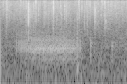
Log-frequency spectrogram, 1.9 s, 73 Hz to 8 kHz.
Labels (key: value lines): label: biophony, croak
recorder: SoundTrap 500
